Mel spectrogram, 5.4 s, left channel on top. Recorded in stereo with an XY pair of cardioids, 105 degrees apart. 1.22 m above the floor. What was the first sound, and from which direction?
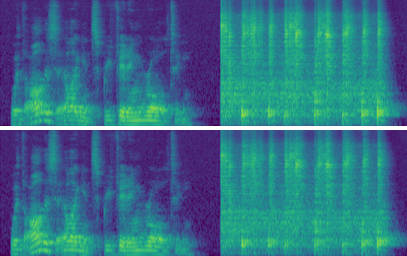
A man speaking, 55° right.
